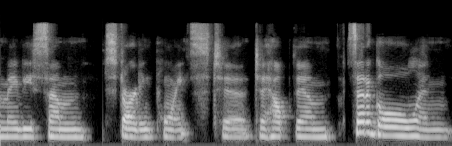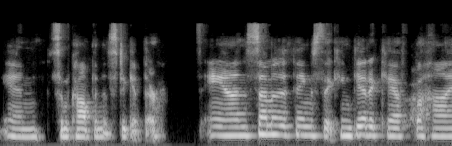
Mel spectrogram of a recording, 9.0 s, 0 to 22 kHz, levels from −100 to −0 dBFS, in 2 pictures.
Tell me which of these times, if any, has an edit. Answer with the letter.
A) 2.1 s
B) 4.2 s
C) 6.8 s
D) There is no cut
D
